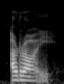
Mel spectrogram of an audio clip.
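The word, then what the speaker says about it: อร่อย: Aroy, delicious. So, aroy, aroy, a, roy. And you say it faster, aroy.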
